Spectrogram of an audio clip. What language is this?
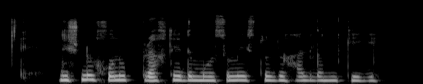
Pashto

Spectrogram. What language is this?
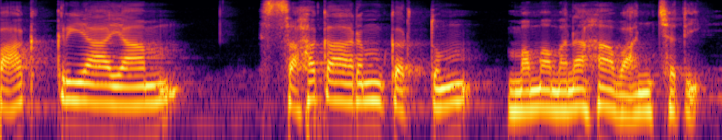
Sanskrit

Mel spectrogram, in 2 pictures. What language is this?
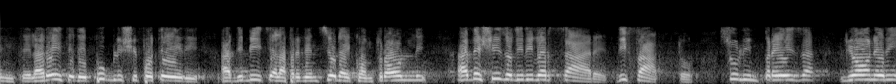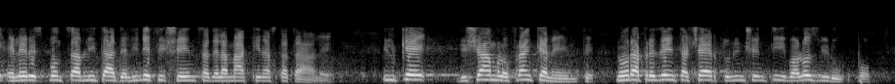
Italian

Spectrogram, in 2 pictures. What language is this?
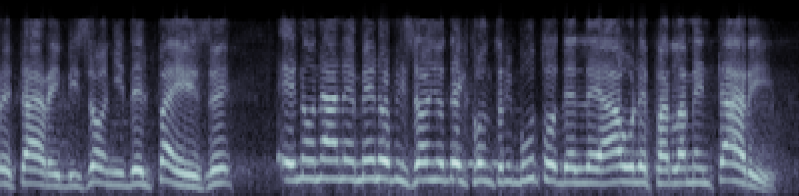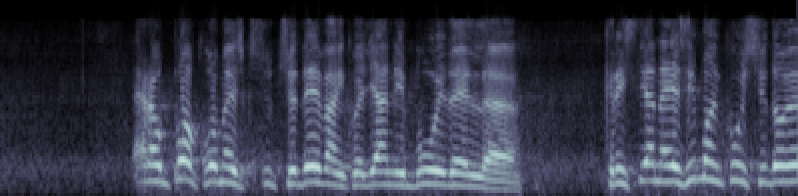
Italian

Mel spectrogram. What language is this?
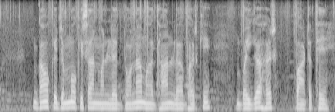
Chhattisgarhi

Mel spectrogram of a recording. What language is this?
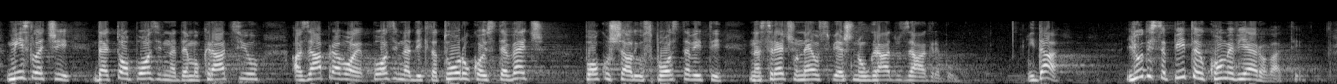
Croatian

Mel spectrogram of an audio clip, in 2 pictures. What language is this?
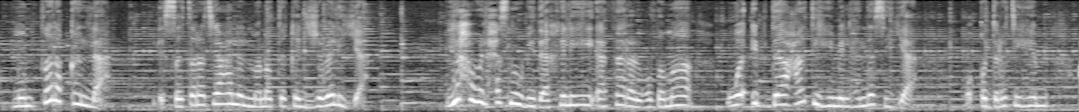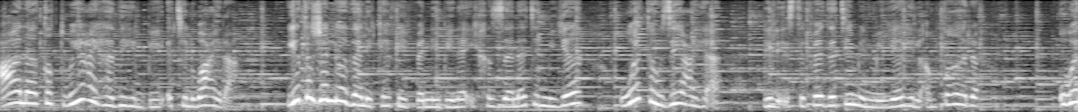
Arabic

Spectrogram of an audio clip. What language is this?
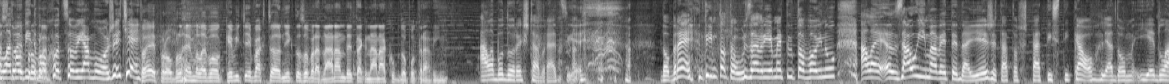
Slovak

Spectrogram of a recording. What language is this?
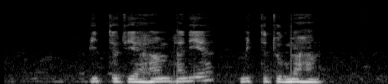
Uzbek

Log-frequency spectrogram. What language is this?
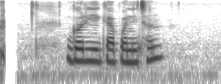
Nepali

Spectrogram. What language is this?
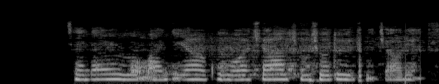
Chinese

